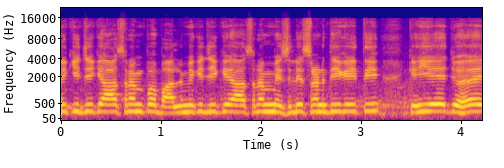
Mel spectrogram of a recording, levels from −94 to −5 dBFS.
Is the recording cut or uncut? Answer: uncut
